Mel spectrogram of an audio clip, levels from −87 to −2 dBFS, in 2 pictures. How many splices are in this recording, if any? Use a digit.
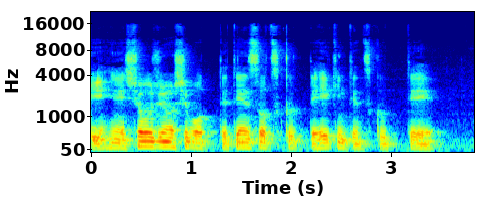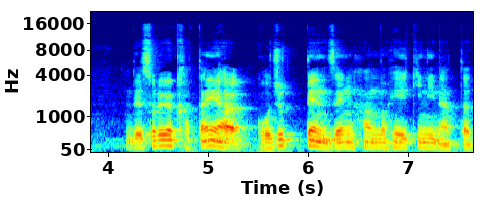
0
